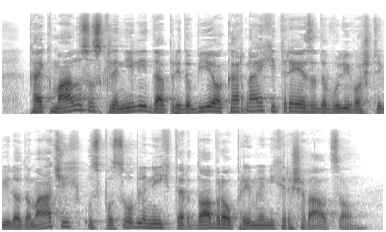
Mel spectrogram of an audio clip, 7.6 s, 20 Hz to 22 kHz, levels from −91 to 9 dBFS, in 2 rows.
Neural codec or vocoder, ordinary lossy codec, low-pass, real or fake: none; AAC, 48 kbps; 14.4 kHz; real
